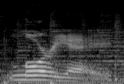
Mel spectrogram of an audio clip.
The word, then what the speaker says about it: Laurier: It's Laurier is how you say this guy's name.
